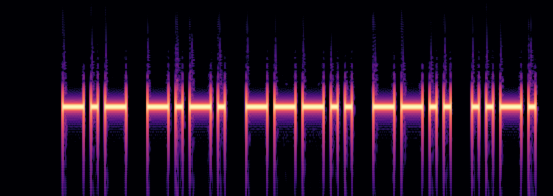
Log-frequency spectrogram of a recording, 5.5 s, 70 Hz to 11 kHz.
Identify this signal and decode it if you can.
Morse code, heard as a keyed tone, about 19 wpm, 700 Hz. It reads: KC8ZF
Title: Speed Racing - USA Call Signs 17wpm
